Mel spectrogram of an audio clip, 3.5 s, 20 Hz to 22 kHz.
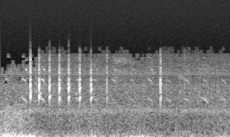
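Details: Royal albatross chick, female, about 920 g, clacking its bill defensively at a ranger during a weight check: a quick run of about eight dry, sharp clacks over a second and a half, then one more, over a low rumbling background.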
